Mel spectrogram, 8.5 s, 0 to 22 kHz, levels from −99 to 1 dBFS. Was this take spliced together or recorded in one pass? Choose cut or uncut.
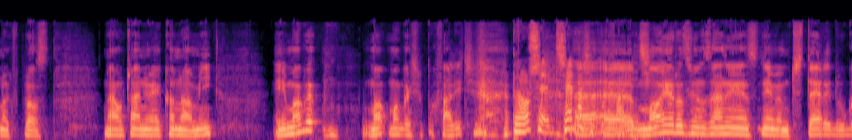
uncut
